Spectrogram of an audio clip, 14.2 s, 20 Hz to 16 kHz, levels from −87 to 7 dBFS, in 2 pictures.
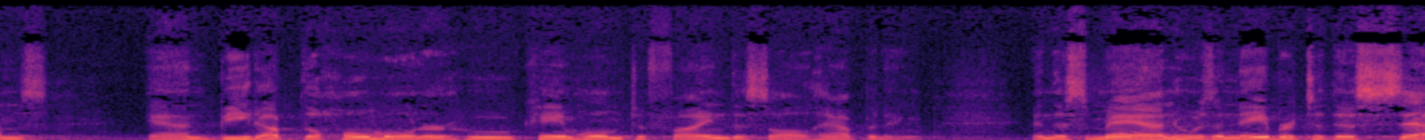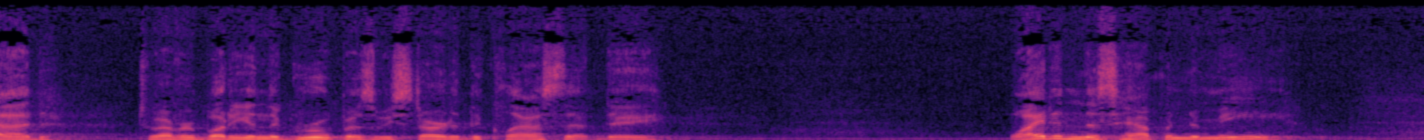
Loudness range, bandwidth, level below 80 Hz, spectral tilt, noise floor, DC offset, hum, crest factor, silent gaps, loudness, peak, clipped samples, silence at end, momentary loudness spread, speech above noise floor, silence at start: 5 LU; 16 kHz; -64 dBFS; -5 dB/octave; -54 dBFS; under 0.1%; none; 18 dB; none; -26 LUFS; -8 dBFS; under 0.1%; 0.05 s; 11 LU; 29 dB; 0 s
